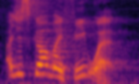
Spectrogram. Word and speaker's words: I just got my feet wet: So, there are a lot of T's in this idiom. I just got my feet wet.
